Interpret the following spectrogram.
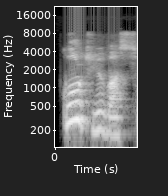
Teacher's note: Qurd yuvası sözündə d samitindən sonra samit gəldiyi üçün burada t kimi tələffüz ediləcək.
